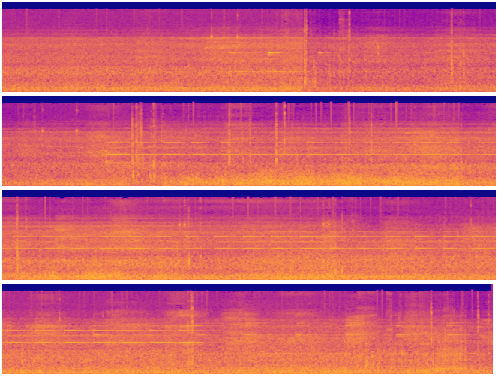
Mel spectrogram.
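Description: Freight train passing, its low rumble building about a third of the way in. A steady high-pitched tone of several pitches together comes in with the rumble, holds for about fifteen seconds and then cuts off.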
